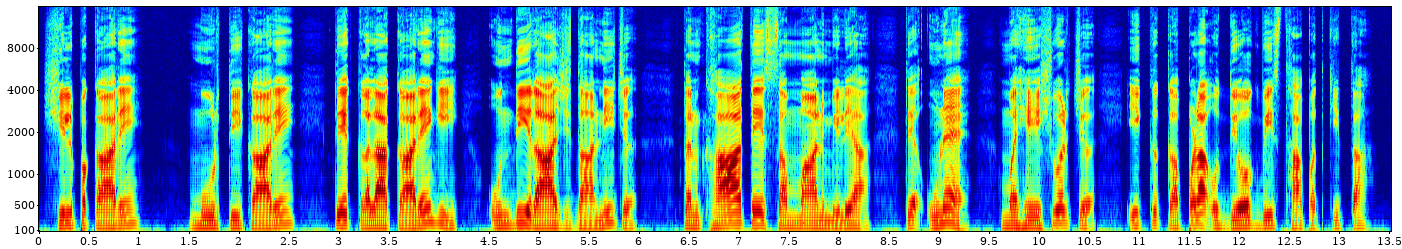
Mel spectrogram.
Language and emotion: Dogri, neutral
